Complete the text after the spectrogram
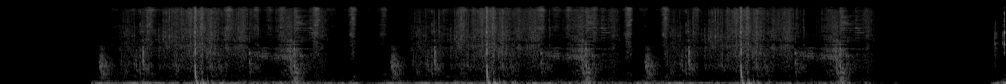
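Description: An electric facial brush buzzes against skin.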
